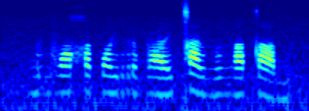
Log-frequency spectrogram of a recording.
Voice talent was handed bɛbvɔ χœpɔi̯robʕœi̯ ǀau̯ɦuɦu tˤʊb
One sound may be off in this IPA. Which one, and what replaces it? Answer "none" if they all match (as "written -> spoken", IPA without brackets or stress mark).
none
